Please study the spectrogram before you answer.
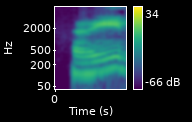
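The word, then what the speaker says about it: read: Being, रीड है तो रीड का क्या हो जाता है, रेड। रीड की थर्ड फॉर्म क्या है, रेड। स्पेलिंग सेम रहती है, प्रोनाउंसिएशन बदल जाता है।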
